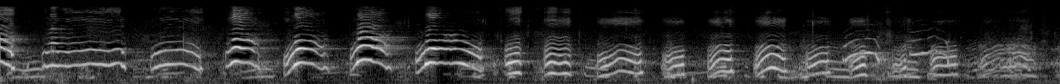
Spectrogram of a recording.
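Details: Young White Swiss Shepherd puppies from a breeder's litter born 11 August give a run of separate, arched whines, roughly one or two each second, clear and loud at first, then softer and more crowded.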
